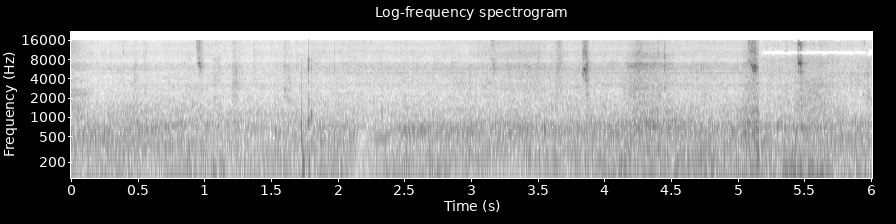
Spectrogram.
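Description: Twin Honda four-stroke outboards running steadily at trolling speed, a low rumble mixed with water and wind noise, with a few sharp clicks.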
